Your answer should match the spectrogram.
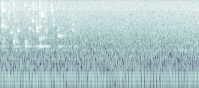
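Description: Water trickling and dripping into a metal chalice as it is purified after communion: a few short ringing drip notes in the first second.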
